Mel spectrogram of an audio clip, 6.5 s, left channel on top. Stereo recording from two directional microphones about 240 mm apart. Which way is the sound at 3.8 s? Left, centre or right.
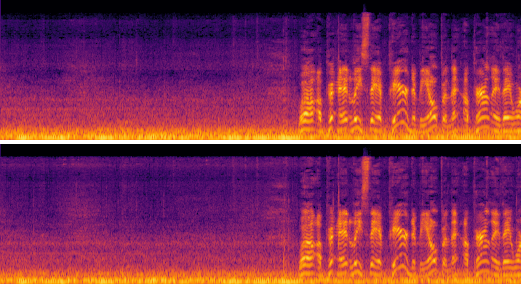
Centre.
